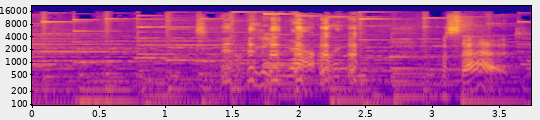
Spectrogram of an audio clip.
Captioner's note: laughter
